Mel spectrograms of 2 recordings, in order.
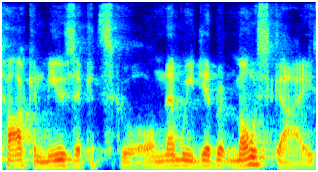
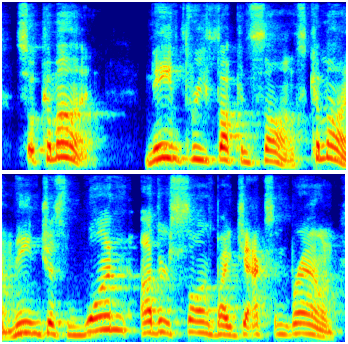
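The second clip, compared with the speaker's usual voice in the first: taunting challenge; 11 semitones higher, 4 dB louder than usual. Retold or imitated. Pressing challenge.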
